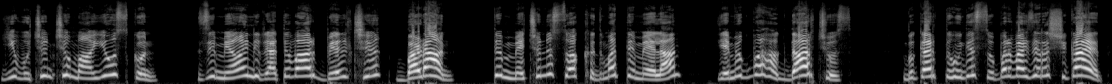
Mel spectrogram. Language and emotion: Kashmiri, angry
